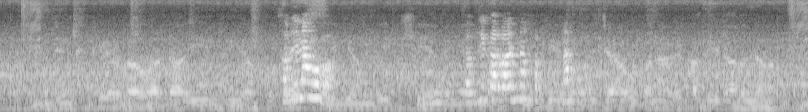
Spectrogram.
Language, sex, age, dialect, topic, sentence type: Bhojpuri, male, <18, Southern / Standard, agriculture, statement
